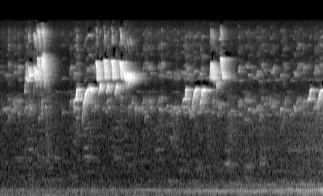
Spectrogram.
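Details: Caged Papuan Horsfield's bush lark, race aliena, with finch-learned phrases, gives separated bursts of high buzzy rattles and short trills, with quiet gaps between phrases and a soft background murmur.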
